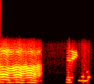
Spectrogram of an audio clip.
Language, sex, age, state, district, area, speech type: Tamil, female, 60+, Tamil Nadu, Salem, rural, conversation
